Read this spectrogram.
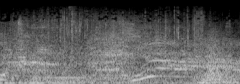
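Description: A man shouts angrily close by.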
